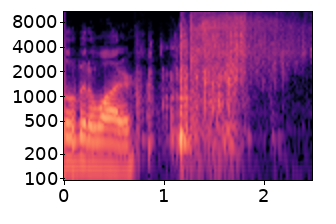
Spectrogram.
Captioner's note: water sloshing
